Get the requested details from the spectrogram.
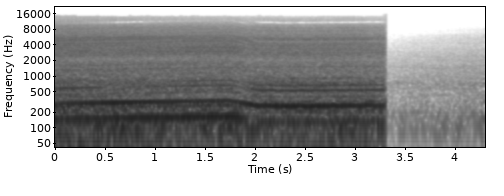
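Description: A car engine drones loudly at a steady pitch, then drops slightly.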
